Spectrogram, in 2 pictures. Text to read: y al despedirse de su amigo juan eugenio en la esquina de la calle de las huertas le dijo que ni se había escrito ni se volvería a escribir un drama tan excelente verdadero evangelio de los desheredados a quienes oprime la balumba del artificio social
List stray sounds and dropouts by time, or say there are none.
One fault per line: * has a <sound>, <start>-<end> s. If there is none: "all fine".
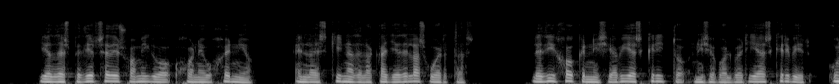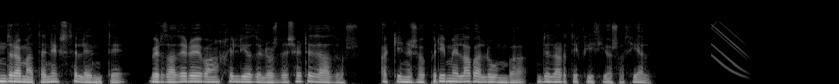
* has a chirp, 15.5-15.9 s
